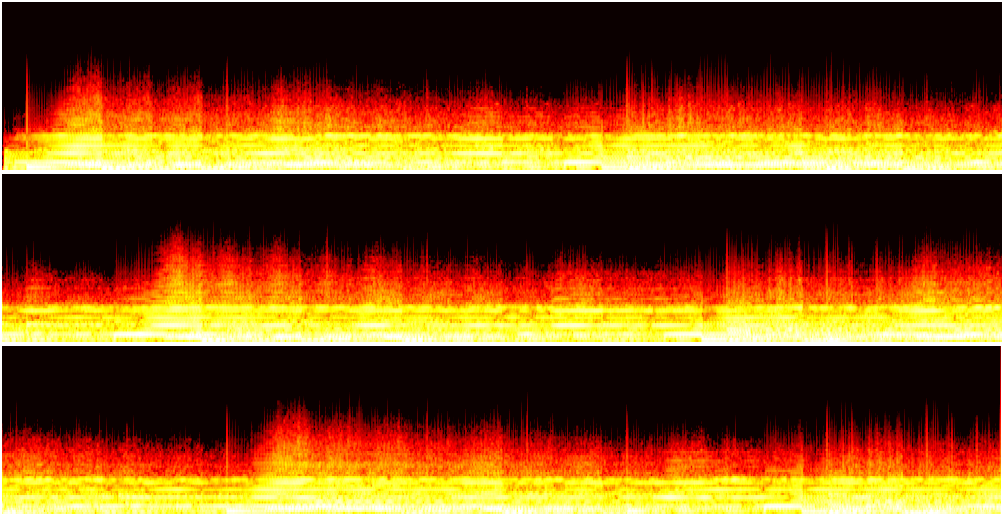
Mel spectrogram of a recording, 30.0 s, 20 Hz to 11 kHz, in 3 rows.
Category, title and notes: Music > Multiple instruments
Tried to create a background tension music for the first time, it can be used as a loop in some styles of games for tension & suspense during stealth or non-active combat. it's mostly created within pigments and processed through studio one 7 native plugins. I'd be happy to take any Feedback because it's my first time creating something in this style.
